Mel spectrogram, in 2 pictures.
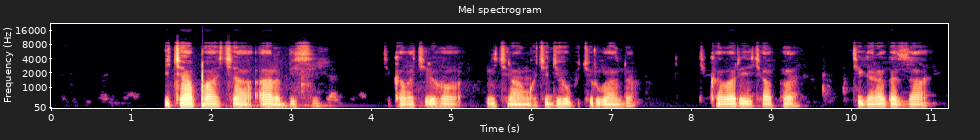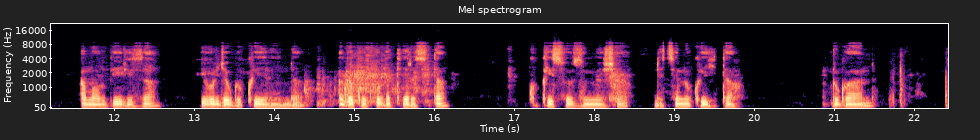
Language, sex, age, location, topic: Kinyarwanda, male, 18-24, Huye, health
